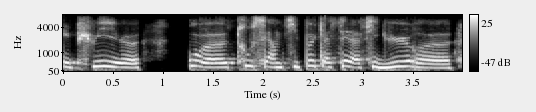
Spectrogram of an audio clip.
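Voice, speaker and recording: Her voice is high. The woman keeps her intonation fairly even. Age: 30s. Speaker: association co-founder. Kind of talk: interview. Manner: hesitant, many fillers.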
